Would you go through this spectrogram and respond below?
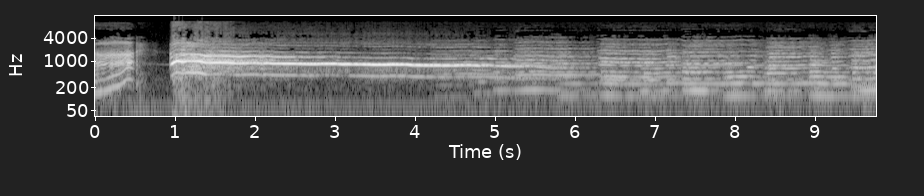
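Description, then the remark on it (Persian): A voice imitates a wolf howling as the wolf falls into a pit: a short cry, a sudden thump, then a long, loud, wavering howl that slowly sags and breaks into uneven moaning wails. “خود گرگ افتاد توی چاله و خرگوش برگشت پیش حیوانای جنگل.”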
